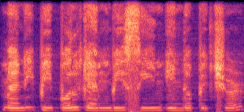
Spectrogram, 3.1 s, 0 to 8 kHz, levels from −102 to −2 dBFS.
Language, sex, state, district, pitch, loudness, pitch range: English, male, Assam, Kamrup Metropolitan, 165 Hz, -15 LUFS, 160-165 Hz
